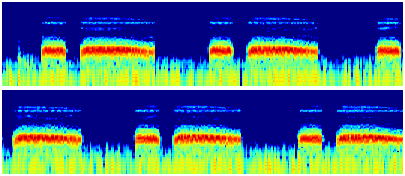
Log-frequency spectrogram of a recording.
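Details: Vietnamese lure recording of a spotted dove: five rhythmic short-long coo pairs, mellow and low, the long note gently falling, spaced about a second apart with near silence between.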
